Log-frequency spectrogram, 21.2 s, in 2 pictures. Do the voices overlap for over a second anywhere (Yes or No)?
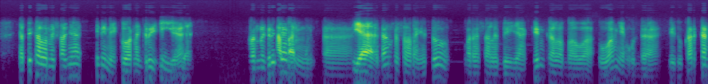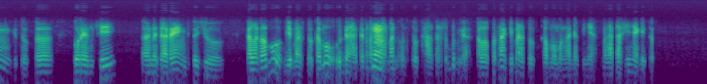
No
